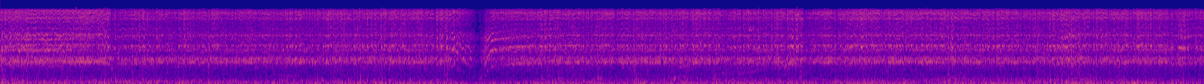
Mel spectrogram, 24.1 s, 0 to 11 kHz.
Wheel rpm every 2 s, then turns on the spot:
220, 230, 230, 230, 180, 200, 230, 230, 240, 230, 230, 230.
none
